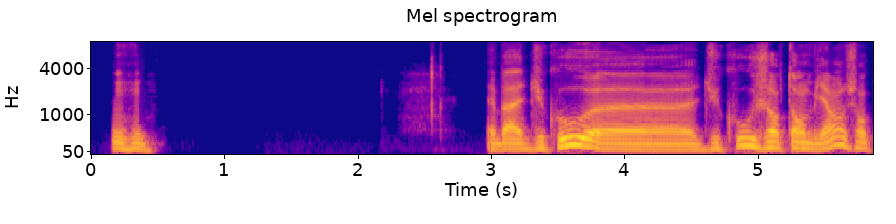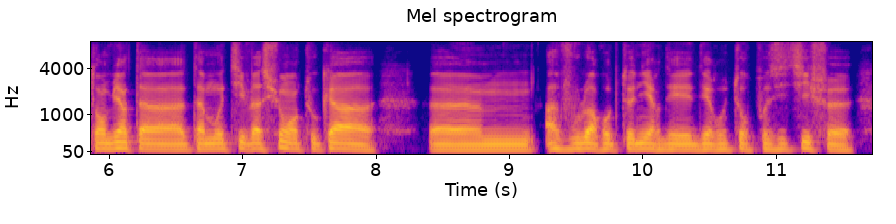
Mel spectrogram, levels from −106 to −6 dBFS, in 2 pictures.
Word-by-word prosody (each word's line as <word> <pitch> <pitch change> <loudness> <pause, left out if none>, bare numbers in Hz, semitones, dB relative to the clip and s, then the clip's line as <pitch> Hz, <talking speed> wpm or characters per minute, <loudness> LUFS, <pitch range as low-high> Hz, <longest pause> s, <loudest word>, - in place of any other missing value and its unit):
Mmh 110 -3 -1
mh. 95 -4 -4 2.5
Eh 100 - -2
bah 95 -1 +3
du 105 +3 -4
coup 160 +1 +7
heu 95 -3 +2
du 105 +4 -6
coup 150 +9 +1
j'entends 120 -2 +2
bien 110 - +1
j'entends 110 -4 -2
bien 115 +2 +2
ta 95 -3 0
ta 100 +2 -2
motivation 100 +3 -2
en 100 - -1
tout 100 - -9
cas, 95 -6 +1 0.4
hem, 90 0 -1
à 100 - -2
vouloir 105 +3 -1
obtenir 100 0 -2
des 95 -1 -1
des 95 +3 -2
retours 90 -2 -5
positifs, 95 +3 -7
heu, 85 -2 -2
100 Hz, 145 wpm, -25 LUFS, 90-105 Hz, 2.5 s, coup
